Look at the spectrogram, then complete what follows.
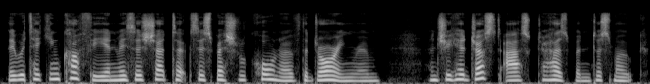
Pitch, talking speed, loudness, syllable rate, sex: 200 Hz, 205 wpm, -19 LUFS, 5.7 syllables/s, female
